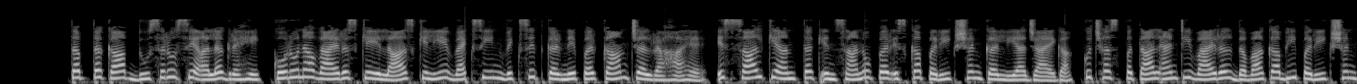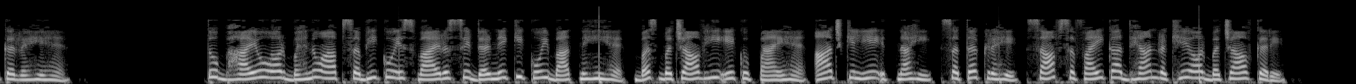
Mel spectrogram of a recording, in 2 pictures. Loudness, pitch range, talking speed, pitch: -19 LUFS, 230-295 Hz, 175 wpm, 265 Hz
